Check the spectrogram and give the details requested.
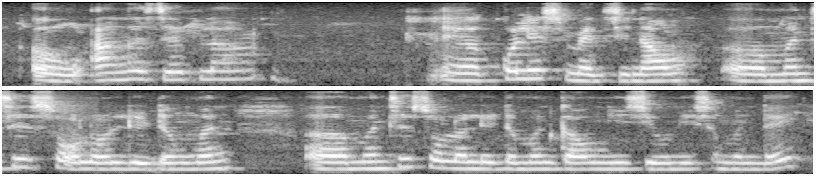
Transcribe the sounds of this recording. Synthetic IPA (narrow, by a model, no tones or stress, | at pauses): owaŋəzepla | kɔlezmeɡ̚zinawmɐnsesɔlɔlidɯŋmɐnmɐnsesɔlɔlidɯŋmənɡawnizewnisɯmɐndaj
